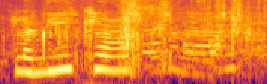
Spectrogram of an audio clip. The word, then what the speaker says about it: Planika: - Not Planica! Planika! - Planika? Is the "c" pronounced like a "k"?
